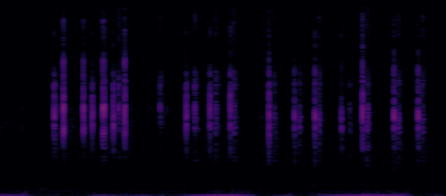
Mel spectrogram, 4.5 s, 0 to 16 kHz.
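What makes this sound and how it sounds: Fingertips tap the face buttons of a hollow white plastic PS4 game controller resting on carpet, giving about eighteen quick, dry plastic clicks in uneven bursts. Each click is short and bright, centred near 2 kHz with almost no low end, and stops dead with no ring against a quiet background.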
